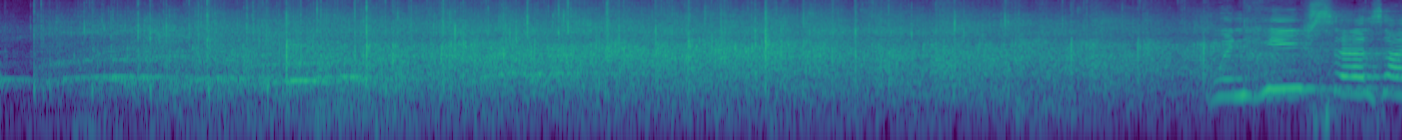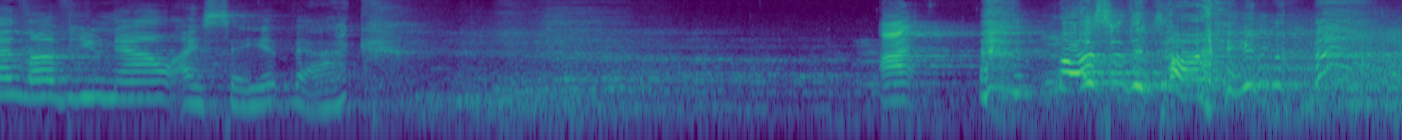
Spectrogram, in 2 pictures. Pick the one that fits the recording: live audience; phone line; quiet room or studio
live audience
